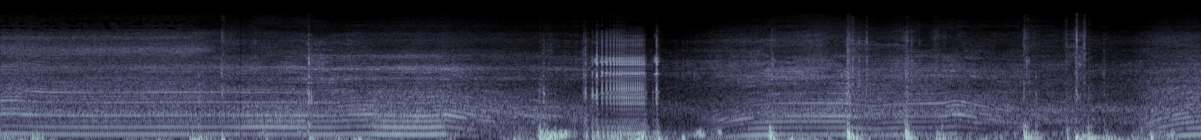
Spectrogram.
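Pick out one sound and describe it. A chainsaw engine runs nearby, its pitch rising and falling.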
